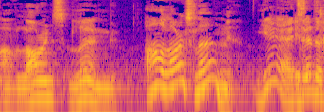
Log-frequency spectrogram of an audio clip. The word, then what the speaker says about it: Lawrence Leung: Oh, Lawrence Leung. Yeah, is that the correct pronunciation?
